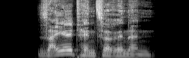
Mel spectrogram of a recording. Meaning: plural of Seiltänzerin
- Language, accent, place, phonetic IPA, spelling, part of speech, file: German, Germany, Berlin, [ˈzaɪ̯lˌtɛnt͡səʁɪnən], Seiltänzerinnen, noun, De-Seiltänzerinnen.ogg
